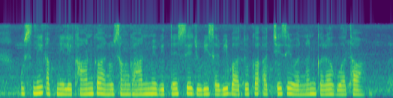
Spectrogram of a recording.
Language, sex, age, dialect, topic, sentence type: Hindi, female, 25-30, Hindustani Malvi Khadi Boli, banking, statement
